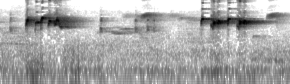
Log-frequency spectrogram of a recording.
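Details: Kept Red-whiskered Bulbul in improvised 'ché' style. A loud, warbled, whistled phrase is followed by quiet scattered notes, then a second long, bright, rolling phrase that tapers off.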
